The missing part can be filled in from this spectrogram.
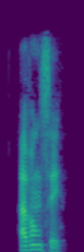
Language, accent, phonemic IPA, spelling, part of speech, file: French, France, /a.vɑ̃.se/, avancés, verb, LL-Q150 (fra)-avancés.wav
- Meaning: masculine plural of avancé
